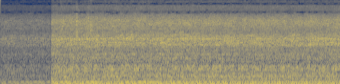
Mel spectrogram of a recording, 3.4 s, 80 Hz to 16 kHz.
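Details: Big-turbo C6 Corvette V8, first fire-up on Holley EFI with a quick tune and freshly gapped plugs: deep, loud idle holding steady after a small step up, lumpy but even beat, no misses.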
